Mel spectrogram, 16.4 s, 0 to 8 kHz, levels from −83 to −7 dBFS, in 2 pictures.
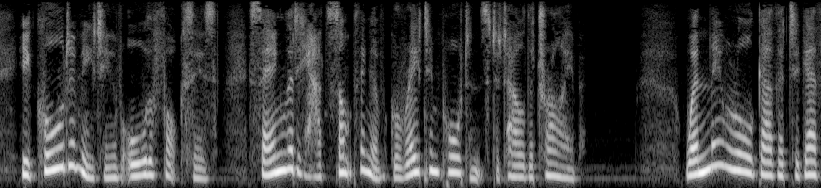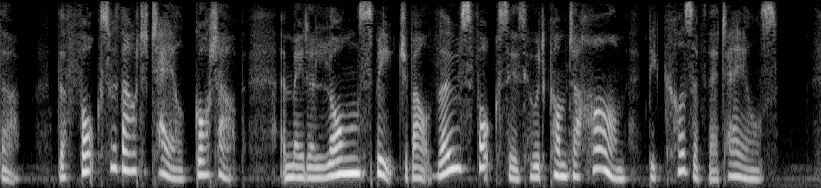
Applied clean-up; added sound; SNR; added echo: none; none; none; none.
